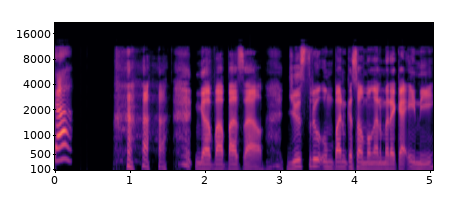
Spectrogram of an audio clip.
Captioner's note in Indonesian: tertawa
